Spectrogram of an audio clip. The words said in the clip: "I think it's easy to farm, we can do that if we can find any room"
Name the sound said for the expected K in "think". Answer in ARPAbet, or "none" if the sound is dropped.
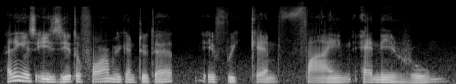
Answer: none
